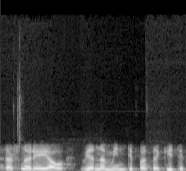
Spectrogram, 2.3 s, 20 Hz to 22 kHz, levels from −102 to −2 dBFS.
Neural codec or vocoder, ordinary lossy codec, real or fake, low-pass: none; Opus, 64 kbps; real; 19.8 kHz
